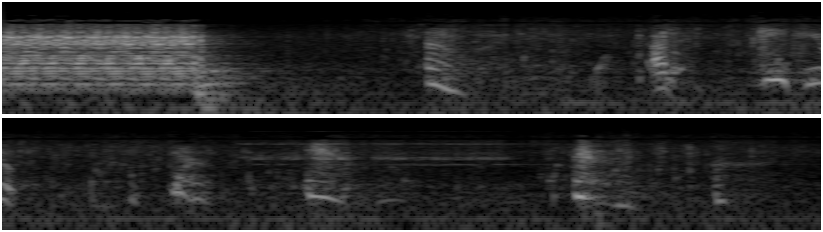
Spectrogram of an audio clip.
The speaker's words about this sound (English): As we return to our story, water is still running into the tub.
